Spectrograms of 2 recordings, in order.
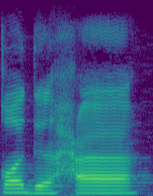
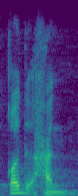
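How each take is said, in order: First: The word ends in a long vowel. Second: The word ends in an n sound. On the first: The speaker calls it right. "Kalau dibaca waqaf seperti ini, maka cara bacanya" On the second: The speaker calls it wrong. "Tidak boleh"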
